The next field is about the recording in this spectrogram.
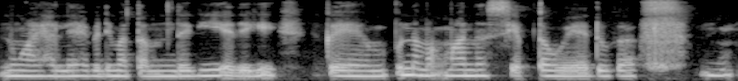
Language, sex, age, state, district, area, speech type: Manipuri, female, 18-30, Manipur, Bishnupur, rural, spontaneous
